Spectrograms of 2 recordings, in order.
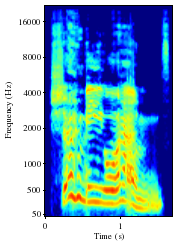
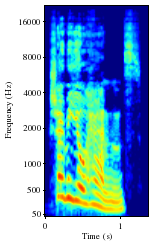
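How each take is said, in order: First: Much higher, slow, louder mocking parrot; mocking echo of doctor. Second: Higher, slow commanding demand; stern demand. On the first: Nurse retelling the doctor mimicking her order, high mocking echo. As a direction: parrot her back like a sneering man. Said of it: "And he went". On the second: Retold or imitated. Nurse retelling confronting a doctor, stern slow demand. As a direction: order him, each word firm. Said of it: "And I went".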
